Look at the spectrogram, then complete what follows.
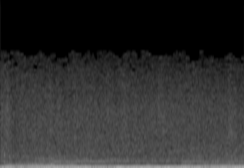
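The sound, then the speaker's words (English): Steady, dense rain hiss fills the background of a song beneath a low, droning hum of sustained tones, with no voices, keeping a constant level throughout. “I know, it's just noise with rain in the background.”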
